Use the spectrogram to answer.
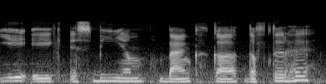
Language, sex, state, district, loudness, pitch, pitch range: Hindi, male, Karnataka, Bangalore, -18 LUFS, 140 Hz, 130-150 Hz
